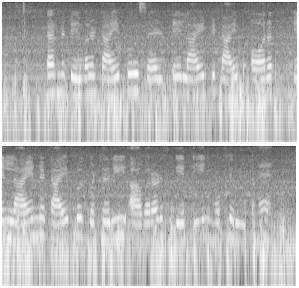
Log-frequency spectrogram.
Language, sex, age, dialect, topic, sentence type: Hindi, female, 18-24, Kanauji Braj Bhasha, agriculture, statement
